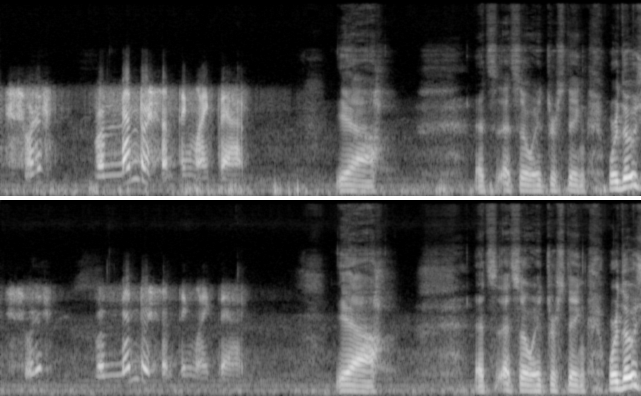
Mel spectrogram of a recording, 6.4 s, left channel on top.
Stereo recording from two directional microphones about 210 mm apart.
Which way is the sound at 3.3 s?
Centre (ahead or behind).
